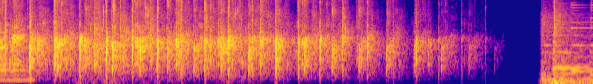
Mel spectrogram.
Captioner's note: applause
